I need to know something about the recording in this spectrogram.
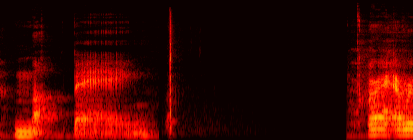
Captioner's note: transition splats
